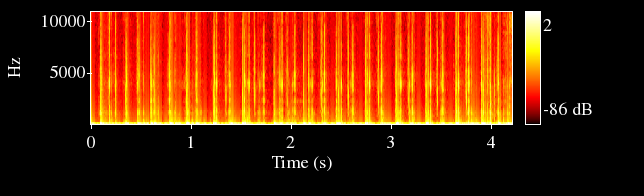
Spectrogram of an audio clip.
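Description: A small, flat, yellow cellulose sponge, porous and soft, is held in both hands close to the microphone and scratched and squeezed with the fingertips. It makes a rapid, irregular series of short, dry, crackling scratches with no ring, heavy in low, muffled rumble and with faint bright crackle on top.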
